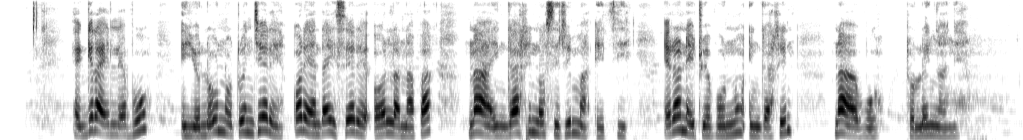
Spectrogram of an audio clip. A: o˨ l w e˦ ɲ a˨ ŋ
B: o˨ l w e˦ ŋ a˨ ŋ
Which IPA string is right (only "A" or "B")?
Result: B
